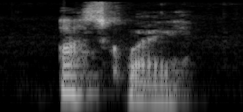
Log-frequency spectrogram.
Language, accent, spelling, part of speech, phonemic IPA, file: English, Southern England, usque, noun, /ˈʌskweɪ/, LL-Q1860 (eng)-usque.wav
- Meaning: whisky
